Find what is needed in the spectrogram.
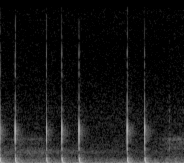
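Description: A stylus clicking on a tablet's glass screen as words are handwritten: about seven short, sharp taps in small groups.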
